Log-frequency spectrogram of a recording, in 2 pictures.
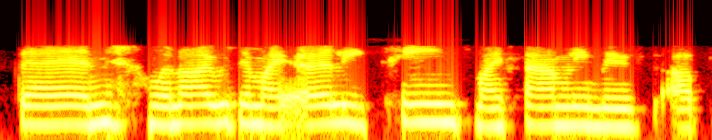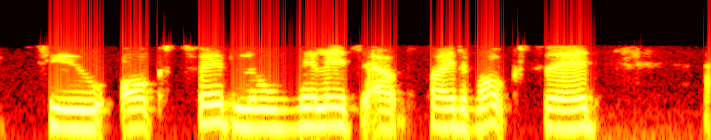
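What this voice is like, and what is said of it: English accent. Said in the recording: “it sounds like you might have an accent ... I am originally from England, grew up in London”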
